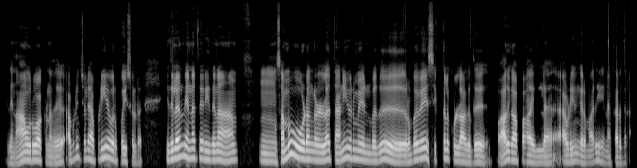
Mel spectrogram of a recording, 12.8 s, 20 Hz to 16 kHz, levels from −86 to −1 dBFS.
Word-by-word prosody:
இதை 95 -1 -7
நான் 135 +4 +3
உருவாக்கியது" 105 -8 0 0.2
அப்படி 175 +9 -3
என்று 160 -4 -18
சொல்லி 155 -2 +1
அப்படியே 165 +8 -2
அவர் 145 -6 +1
பொய் 120 -1 -2
சொல்கிறார். 485 - -8 0.5
இதில் 155 +4 +6
இருந்து 195 0 +2
என்ன 170 - +1
தெரியுது 145 -3 0
என்றால், 135 0 +1 0.5
ம் 120 -1 -3
சமூக 210 +12 +4 0.2
ஊடகங்களில் 145 -1 +2
தனியுரிமை 160 +3 -1
என்பது 125 +1 -2 0.5
ரொம்பவே 150 +7 +1 0.2
சிக்கலுக்குள்ளாகுது. 125 -7 -1 0.4
பாதுகாப்பாக 130 -5 +2 0.2
இல்லை 100 -1 -1 0.3
அப்படி 110 +2 -1
என்கிற 110 -5 -3
மாதிரி 135 +6 -5 0.2
நான் 95 -2 -13
கருதுகிறேன். - - -5
135 Hz, 135 wpm, -22 LUFS, 120-155 Hz, 0.5 s, இதில்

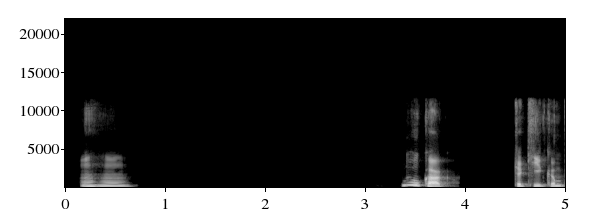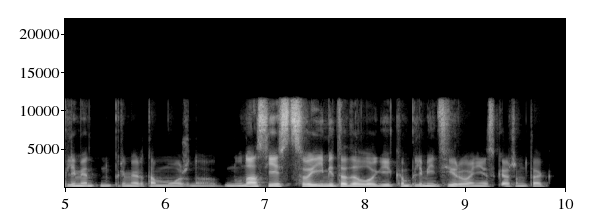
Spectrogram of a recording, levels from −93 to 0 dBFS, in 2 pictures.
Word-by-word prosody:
Мгм. 130 -5 -4 2.7
Ну 300 -1 0
как, - - +5 0.5
какие 135 -1 +1
комплименты, 110 -3 -3
например, 95 0 -8
там 95 0 -5
можно? 90 0 -10
Ну 105 +2 -8
у - - -3
нас 160 +5 +4
есть 150 0 +6
свои 120 +1 +5
методологии 105 -5 0
комплиментирования, 105 -3 -4
скажем 95 0 -7
так. 95 0 -9
110 Hz, 100 wpm, -25 LUFS, 95-130 Hz, 2.7 s, есть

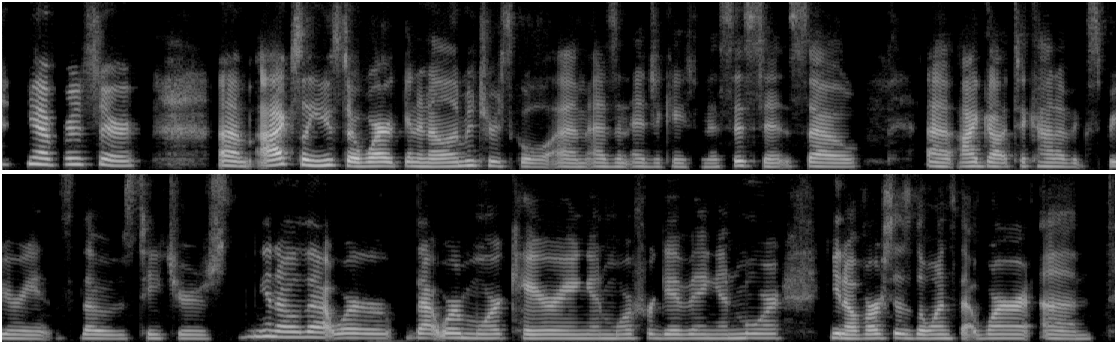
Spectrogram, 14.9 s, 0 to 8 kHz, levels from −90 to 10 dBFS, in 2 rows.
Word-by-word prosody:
yeah, 290 -3 +7
for 285 0 +1
sure. 250 -6 +1 0.6
Um, 215 -2 +5
I 250 - +10
actually 265 -4 +5
used 250 +2 +1
to 200 - +7
work 200 +1 +6
in 200 - 0
an 190 - 0
elementary 205 +4 0
school, 185 -4 -6
um, 175 0 -2
as 180 -1 -4
an 180 0 -7
education 175 -2 -9
assistant, 205 +1 -3
so, 180 -3 0 0.4
uh, 185 -2 +2
I 195 +1 +4
got 185 -2 0
to 190 - -6
kind 190 0 -4
of 175 -1 -7
experience 185 +1 -7
those 185 -1 -4
teachers, 185 -2 -9
you 280 +1 -1
know, 250 -2 +2
that 245 -3 +2
were 205 -1 -2
that 210 -1 +1
were 215 - +2
more 200 -1 -3
caring, 190 -1 -1
and 185 0 -6
more 190 +1 -5
forgiving, 195 -1 -4
and 190 +1 -4
more 205 0 -4 0.3
you 215 - +2
know, 185 -2 +4
versus 200 +1 0
the 190 - +1
ones 190 0 -2
that - - -4
weren't, 195 0 +2
um, 180 -2 -3
195 Hz, 200 wpm, -24 LUFS, 185-210 Hz, 0.6 s, I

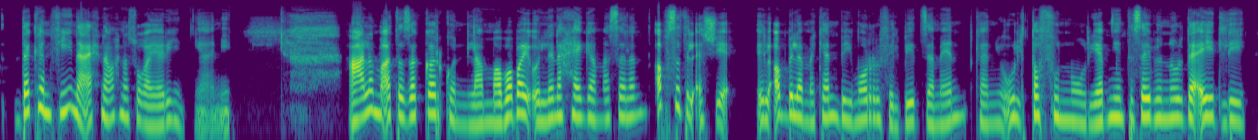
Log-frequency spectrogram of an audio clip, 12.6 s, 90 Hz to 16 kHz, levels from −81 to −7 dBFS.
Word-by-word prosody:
ده 250 +7 +3
كان 275 -3 +1
فينا 250 0 +2
إحنا 205 -4 -1
وإحنا 215 +1 -3
صغيّرين 170 -3 -4
يعني - - -10 1.2
على 275 - +7
ما 245 - +5
أتذكَّر 220 +2 +1
كن 180 -5 -7
لمّا 170 +1 +1
بابا 220 +7 +5
يقول 180 -5 +1
لنا 210 +2 +1
حاجة 210 -3 0
مثلًا، 215 +4 -3
أبسَط 310 - +2
الأشياء، - - -1 0.3
الأب 230 +1 +2
لمّا 205 -5 +1
كان 210 +3 -2
بيمُر 200 +1 -2
في 165 -3 -7
البيت 175 +3 -4
زمان 175 +6 -4
كان 170 -1 -6
يقول: 200 +4 -4
"طفّوا 225 -1 0
النور، 180 -3 -5
يا 175 - +1
ابني 210 +3 0
أنت 200 -1 -4
سايب 215 +1 +4
النور 205 +1 -1
ده 205 0 +4
قايد 210 -4 +3
ليه؟" 180 -1 -2
205 Hz, 180 wpm, -20 LUFS, 180-220 Hz, 1.2 s, على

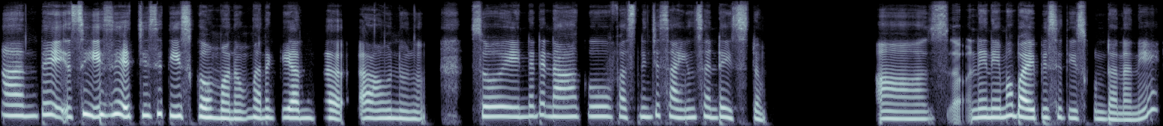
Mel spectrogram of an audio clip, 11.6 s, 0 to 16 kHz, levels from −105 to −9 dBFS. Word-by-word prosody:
అంతే. 305 +2 0 0.3
CEC, 335 0 +5
HEC 310 +4 +1
తీసుకోం 280 -3 +4
మనం. 220 -1 +1
మనకి 250 0 -2
అంత 235 +1 -5 0.5
అవును. 230 0 0 0.7
సో 290 - +2 0.3
ఏంటంటే 290 +4 -2
నాకు 280 +1 -1 0.2
ఫస్ట్ 265 +1 -3
నుంచి 270 +4 -3
సైన్స్ 255 +1 -2
అంటే 265 +2 -1
ఇష్టం. 215 -4 -3 1.2
ఆ! 220 - +1 0.5
స - - -6 0.4
నేనేమో 260 +3 +2
బైపీసీ 255 0 +3
తీసుకుంటానని, 205 - -4
260 Hz, 110 wpm, -26 LUFS, 235-290 Hz, 1.2 s, CEC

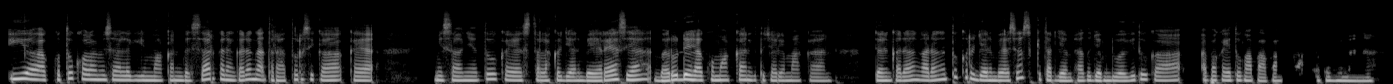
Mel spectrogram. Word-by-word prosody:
Iya, 260 +1 +7 0.2
aku 210 - -17
tuh 275 - +1
kalau 230 -2 +2
misalnya 210 -2 +1
lagi 195 0 0
makan 190 +1 -2
besar 215 +7 0
kadang-kadang 210 0 +1
nggak 215 -2 0
teratur 190 +3 -3
sih, 225 -1 -5
Kak. 195 0 +1
Kayak, 185 -2 +1 0.7
misalnya 190 -1 0
itu 220 +6 -2
kayak 195 -3 +1
setelah 185 -1 -2
kerjaan 185 -1 +1
beres 190 +6 +4
ya, - - +6 0.2
baru 175 +3 +4
deh 230 -2 +9
aku 195 +1 -3
makan 200 +1 -2
gitu, 195 - -8
cari 180 0 -1
makan. 175 -1 -7 0.5
Dan 185 -1 +2
kadang-kadang 190 +1 +1
itu 340 - -6
kerjaan 205 -11 +2
beresnya 185 +12 +1
sekitar 190 - -3
jam 170 -1 +3
1, 175 +1 -1
jam 175 0 +3
2 175 -1 +2
gitu, 200 +4 0
Kak. 185 0 -1 0.3
Apakah 195 - -2
itu 190 - -5
nggak 180 -1 -1
apa-apa, 165 0 -4 0.2
Kak, - - -17
atau 180 0 -4
gimana? 165 -1 -1
190 Hz, 200 wpm, -25 LUFS, 180-210 Hz, 0.7 s, deh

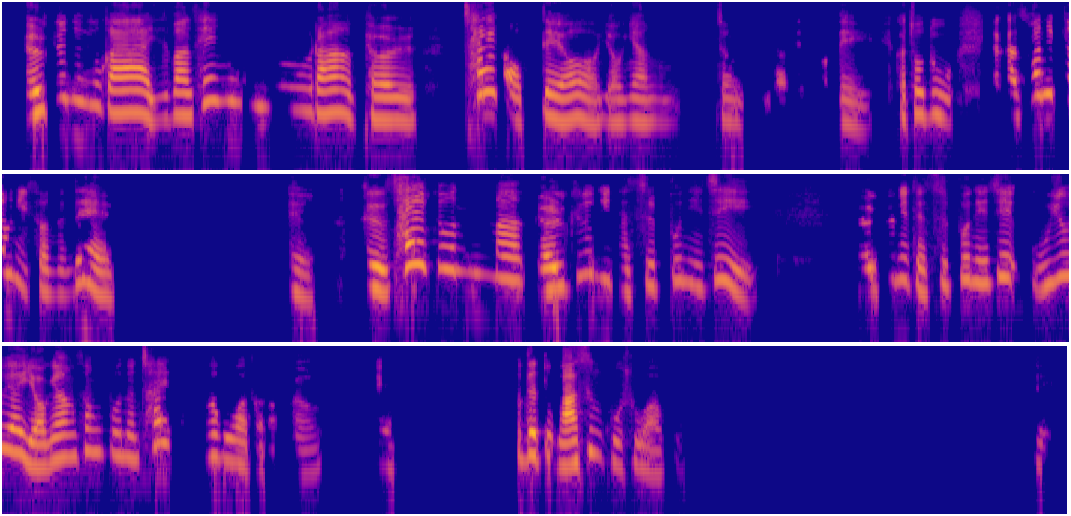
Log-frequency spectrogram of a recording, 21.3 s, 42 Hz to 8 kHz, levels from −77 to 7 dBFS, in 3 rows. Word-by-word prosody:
멸균 270 - +3
우유가 255 -8 +6
일반 230 +3 0
생우유랑 285 - -1
별 200 -1 0 0.3
차이가 450 -1 +3
없대요 210 - -1
영양적인 190 0 -8 0.4
면에서. - - -12 0.6
네. 190 - -9 0.2
그러니까 205 - -10
저도 230 -4 -3 0.3
약간 - - -1
선입견이 405 -7 -1
있었는데 200 -1 -4 1.2
예, 185 -4 -8 0.3
그 225 -3 +5
살균만 380 - +3
멸균이 280 +10 +1
됐을 210 +4 -9
뿐이지 240 - -6 0.7
멸균이 305 -8 -6
됐을 240 0 -6
뿐이지 285 +3 -4
우유의 280 +5 +1
영양 225 +6 +2
성분은 270 -4 -6
차이가 375 +8 -2 0.2
없다고 230 -4 -4
하더라고요, 155 -3 -13 0.4
예 - - -17 0.8
근데 260 +2 +7
또 250 - -7
맛은 200 +9 +7
고소하고. 205 -4 -11 2.3
네. - - -19
250 Hz, 260 characters per minute, -23 LUFS, 210-305 Hz, 2.3 s, 근데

